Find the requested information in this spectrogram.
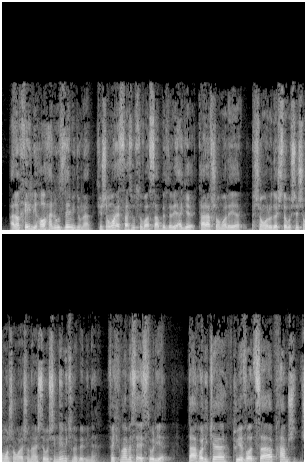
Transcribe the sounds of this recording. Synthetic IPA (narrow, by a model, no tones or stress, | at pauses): ʔælɒnxe̞jliːɦɒːɦænuːzne̞miːd̪uːnæ̰ncʰe̞ʃo̞mɒːest̪æt̪ʰuːsovɒːt̪sæb̚be̞zɒːɾiːd̪æɟet̪ʰæɾæfʃomɒːɾejeʃomɒːɾod̪ɒːʃt̪e̞bɒːʃeʃomɒːʃomɒːɾæʃunːæd̪ʃt̪ebɒːʃiːd̪ne̞miːt̪ʰunebe̞biːne̞̰ | fecʰmikonæmːesleːst̪oɾie | d̪̥æɾɦɒːliːcʰe̞t̪ʰuːje̞vɒːt̪sæpbhæm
